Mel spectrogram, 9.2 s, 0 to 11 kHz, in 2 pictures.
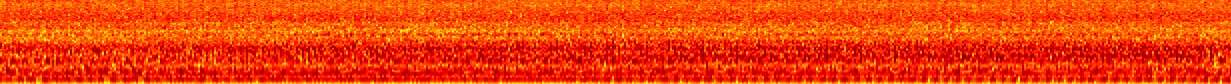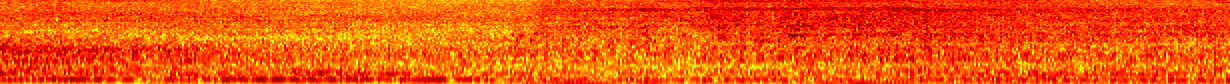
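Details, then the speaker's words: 1975 Ford F150 fresh 390 FE V8 during cam break-in while coming up to temperature: steady raised speed, even throaty drone, no knocks or misses; normal fast idle. "Okay, now it's breaking time. So, I need to bring this thing up to temp and we're going to run this at about 2500 RPM for about 30 minutes."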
